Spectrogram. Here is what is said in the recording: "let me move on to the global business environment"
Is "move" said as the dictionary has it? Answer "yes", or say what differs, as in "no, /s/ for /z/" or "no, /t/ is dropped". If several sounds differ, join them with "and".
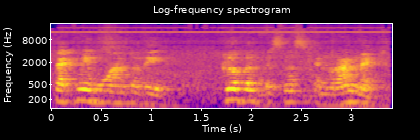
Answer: no, /v/ is dropped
